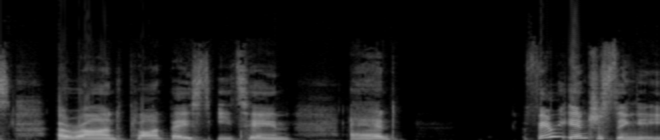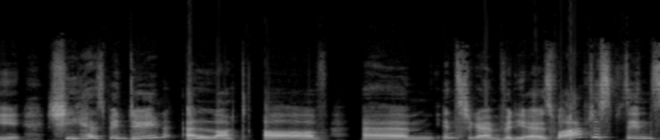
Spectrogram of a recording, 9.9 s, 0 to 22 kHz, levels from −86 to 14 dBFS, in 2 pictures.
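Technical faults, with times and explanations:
0.45–1.07 s, 4.06–4.35 s, 6.36–7.27 s, 8.57–8.61 s and 8.97–9.26 s, hard clipping: the speech is pushed about 2 to 6 dB past the ceiling, so peaks get sliced flat and crackle with harsh added harmonics.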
